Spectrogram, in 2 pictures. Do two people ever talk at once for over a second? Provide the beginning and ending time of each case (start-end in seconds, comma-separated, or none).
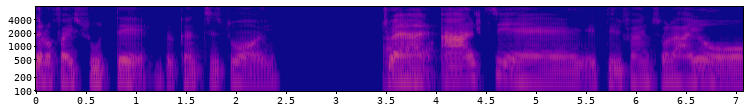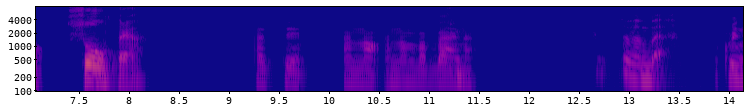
none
